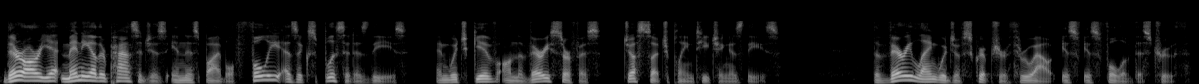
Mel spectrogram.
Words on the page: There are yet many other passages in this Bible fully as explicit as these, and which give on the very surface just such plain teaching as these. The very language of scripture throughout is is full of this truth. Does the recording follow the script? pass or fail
pass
